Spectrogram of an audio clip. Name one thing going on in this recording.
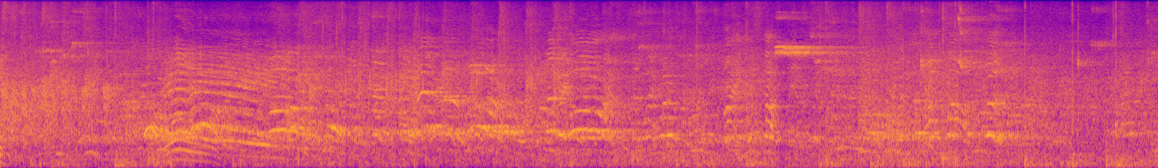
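A basketball bounces on a court floor.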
